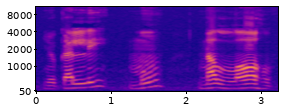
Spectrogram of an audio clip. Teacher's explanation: یہاں پر اللہ کا نام موٹا ہوگا کیونکہ اس سے پہلے نون کے اوپر زبر ہے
